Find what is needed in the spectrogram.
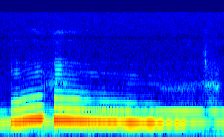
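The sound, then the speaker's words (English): A wolf howl: one long, sustained, tonal cry that rises slightly at first, briefly breaks, then holds a steady pitch and fades, alone and fairly loud. “It is, of course, the wolf howl. It sounds like this.”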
